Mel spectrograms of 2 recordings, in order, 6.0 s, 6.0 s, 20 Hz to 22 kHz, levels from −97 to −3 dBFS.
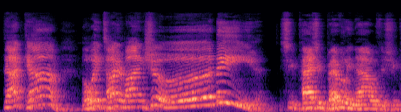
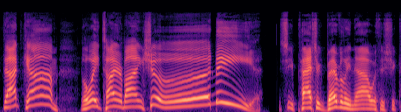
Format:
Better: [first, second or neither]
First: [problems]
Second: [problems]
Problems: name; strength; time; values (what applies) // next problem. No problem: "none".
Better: second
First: off-mic speech; far // room echo; slight; dies away in 0.4 s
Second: none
